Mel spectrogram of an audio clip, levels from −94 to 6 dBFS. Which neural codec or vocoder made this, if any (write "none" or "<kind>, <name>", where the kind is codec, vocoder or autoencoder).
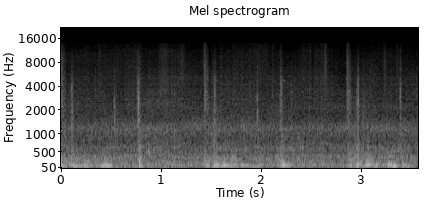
codec, SNAC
